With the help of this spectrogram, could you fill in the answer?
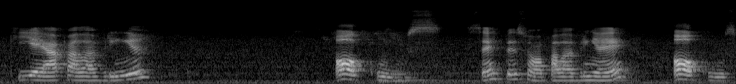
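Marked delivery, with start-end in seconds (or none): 3.3-4.4 ÓCULOS slow, strong open first syllable, long final s; open Ó sound. Shown as a demonstration. Teacher presenting the next word, slow ÓCULOS with open stressed Ó. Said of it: "tem um som mais aberto". 6.7-7.4 ÓCULOS with a loud, open first syllable; open Ó sound. Shown as a demonstration. Teacher repeating the word for pupils, ÓCULOS with loud open Ó. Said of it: "tem um som mais aberto".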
